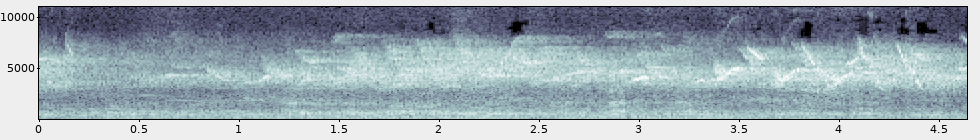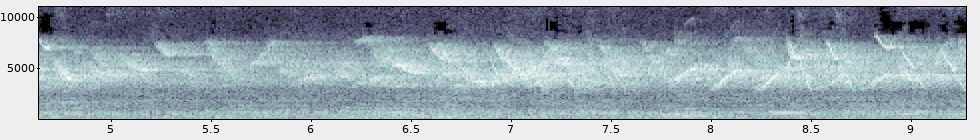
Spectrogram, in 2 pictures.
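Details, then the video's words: Caged Caribbean seedeater from Mambucaba park, Angra dos Reis, Brazil, recorded around 2019–2020, singing a long run of rapid, high, sweeping twittered notes, densely repeated, over a steady background hiss and low hum. "Coleiro caribe 226 cantos o melhor coleiro de angra"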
